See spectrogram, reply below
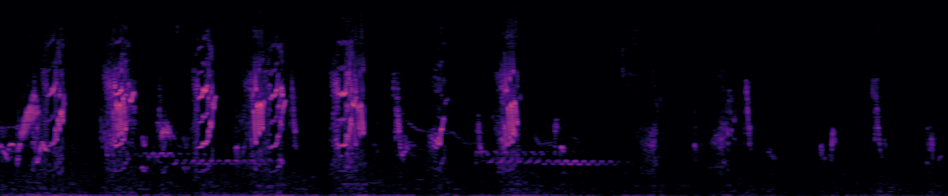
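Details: Yellow-tailed bulbul at the nest, feeding its nestlings a large spider; bursts of high, squeaky chirps about every half second, with a thin level whistled note running beneath some of them, fading toward the end.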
